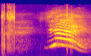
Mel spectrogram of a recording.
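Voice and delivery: a high happy yay; high-pitched burst of joy; excited cheer. Acted. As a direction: cheer like a delighted kid. Lori finally agrees to go.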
